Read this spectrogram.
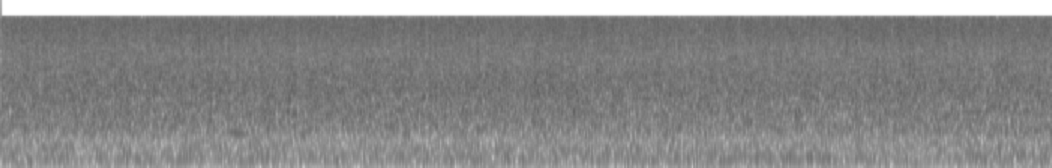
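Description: Fountain jets splash steadily into a pool outdoors.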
